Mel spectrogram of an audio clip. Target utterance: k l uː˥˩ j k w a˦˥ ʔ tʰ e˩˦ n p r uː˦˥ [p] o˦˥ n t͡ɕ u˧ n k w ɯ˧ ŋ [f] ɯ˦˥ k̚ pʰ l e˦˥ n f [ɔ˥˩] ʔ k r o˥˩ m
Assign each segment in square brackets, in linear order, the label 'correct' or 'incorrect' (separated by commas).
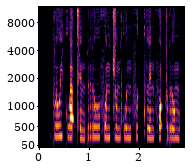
incorrect, correct, correct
